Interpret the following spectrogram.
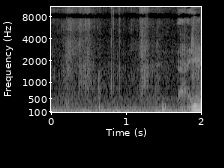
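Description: Faint footsteps on grass, a few soft irregular steps, followed near the end by a man starting to speak.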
